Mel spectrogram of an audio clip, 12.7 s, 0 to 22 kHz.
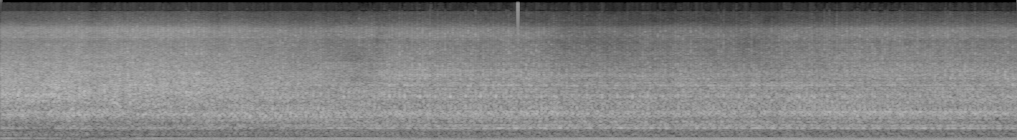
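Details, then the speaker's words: Upgraded 280,000-mile 12-valve P-pump Cummins in a 2nd-gen Dodge (PDD 400HP kit, K27 turbo, 17.5° timing), just fired up after grid heaters and warming up at idle: steady, even diesel clatter with deep constant rumble, no knocks or misses, normal idle. "So I'm not sure if you can hear me over the engine, but we're going to let it run for about 5 or 10 minutes, warm up a little, keep an eye on it for leaks."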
